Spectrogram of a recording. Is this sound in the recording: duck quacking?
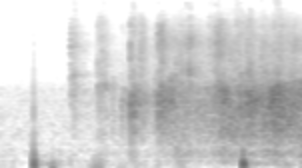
no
